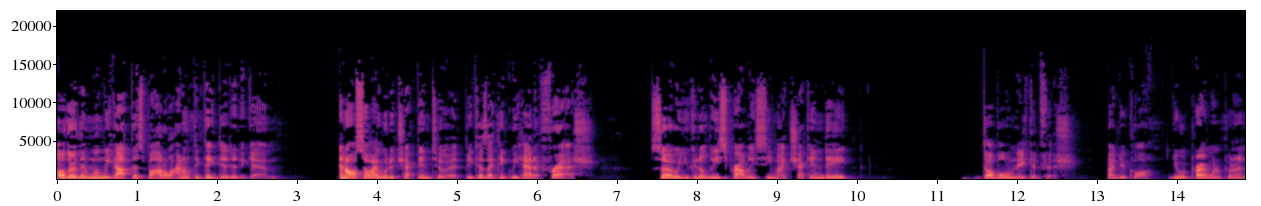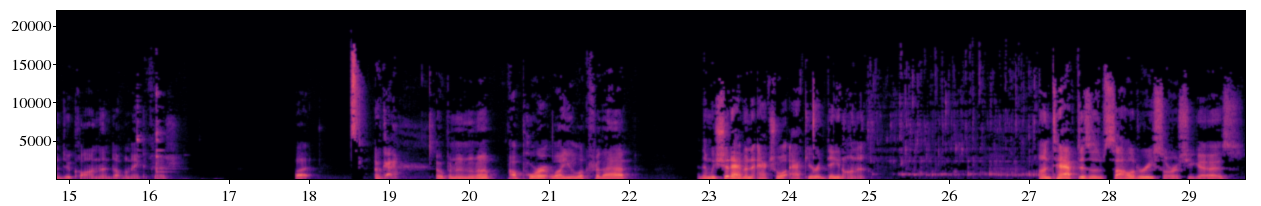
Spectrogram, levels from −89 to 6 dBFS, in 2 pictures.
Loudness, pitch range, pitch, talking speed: -26 LUFS, 100-145 Hz, 110 Hz, 185 wpm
